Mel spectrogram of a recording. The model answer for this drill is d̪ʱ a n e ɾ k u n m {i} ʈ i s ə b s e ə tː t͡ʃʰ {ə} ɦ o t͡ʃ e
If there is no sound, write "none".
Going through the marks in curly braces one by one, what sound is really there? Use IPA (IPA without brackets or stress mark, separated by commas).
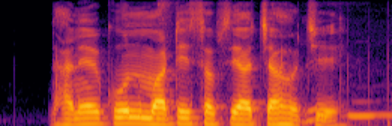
a, a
